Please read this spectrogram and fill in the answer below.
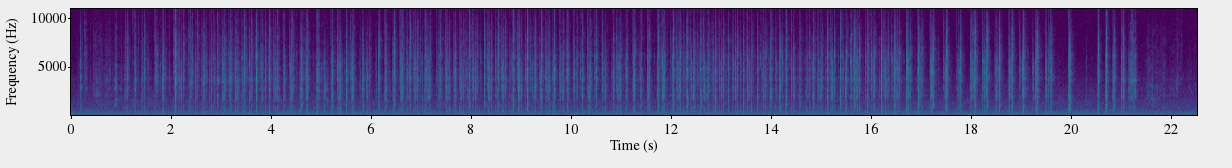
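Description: Rapid fingertip and fingernail tapping close to the microphone, a quick run of sharp taps that starts about a second in and stops just before the end.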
